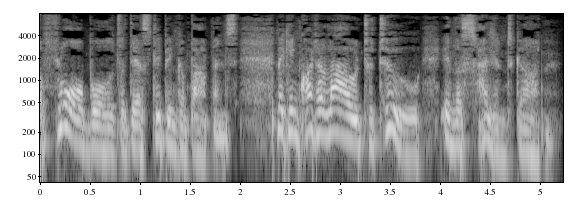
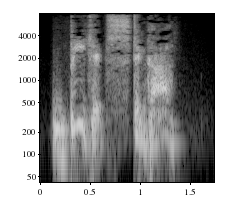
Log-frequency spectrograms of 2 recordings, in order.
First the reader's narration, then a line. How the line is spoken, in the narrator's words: growled Pug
